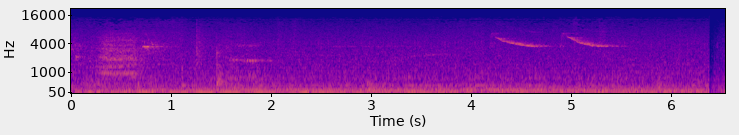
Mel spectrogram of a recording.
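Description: Two short, high bird calls about four seconds in, each a quick downward whistle, less than a second apart. They sit over a quiet background with a brief rustle near the start.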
